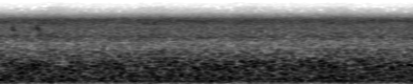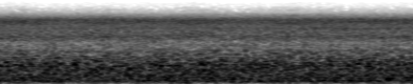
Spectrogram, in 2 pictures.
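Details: Steady broadband rush of falling water fills the whole recording, with no other sounds.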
